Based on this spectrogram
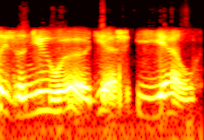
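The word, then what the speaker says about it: iel: Yell is pronounced. Yell.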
